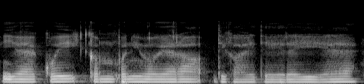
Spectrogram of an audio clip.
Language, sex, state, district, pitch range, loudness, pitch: Hindi, male, Uttar Pradesh, Shamli, 115-125 Hz, -18 LUFS, 120 Hz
